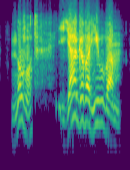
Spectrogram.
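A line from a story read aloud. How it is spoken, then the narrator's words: Tearful exclamation, small man. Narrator (Russian): воскликнул плачущим голосом маленький человечек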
